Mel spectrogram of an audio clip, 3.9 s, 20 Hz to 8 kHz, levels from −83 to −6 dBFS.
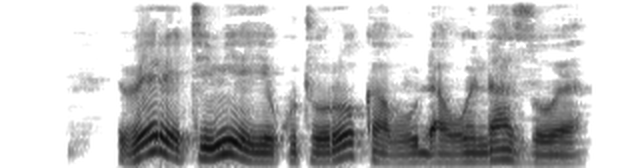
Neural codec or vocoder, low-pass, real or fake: none; 7.2 kHz; real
